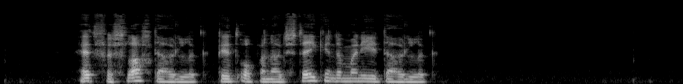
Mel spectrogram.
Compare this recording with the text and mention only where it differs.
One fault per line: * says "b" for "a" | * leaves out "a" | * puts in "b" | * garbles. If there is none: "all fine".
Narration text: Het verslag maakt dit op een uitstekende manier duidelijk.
* says "duidelijk" for "maakt"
